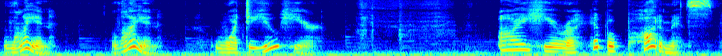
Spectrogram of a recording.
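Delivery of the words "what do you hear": plain reading voice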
